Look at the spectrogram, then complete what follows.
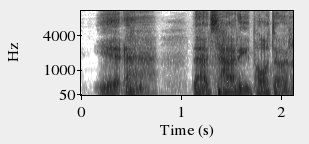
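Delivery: slow, gruff, growling voice. Narrator reading a line spoken from behind the students, growling Mad-Eye Moody voice. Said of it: "said a growling voice".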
